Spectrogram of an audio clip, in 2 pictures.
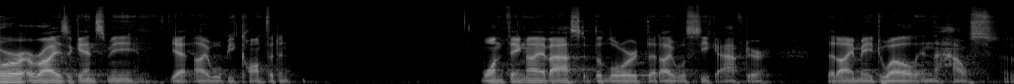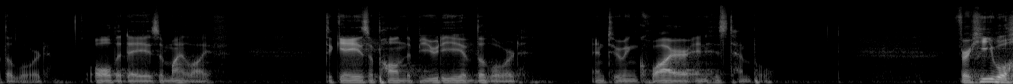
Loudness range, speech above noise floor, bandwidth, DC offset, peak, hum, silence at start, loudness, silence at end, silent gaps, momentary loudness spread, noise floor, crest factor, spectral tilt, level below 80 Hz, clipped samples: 7 LU; 39 dB; 19 kHz; under 0.1%; -12 dBFS; none; 0 s; -34 LUFS; 0 s; none; 19 LU; -73 dBFS; 24 dB; -3.5 dB/octave; -60 dBFS; under 0.1%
